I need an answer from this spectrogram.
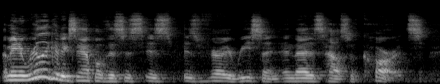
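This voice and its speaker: A man giving a casual spoken film commentary, rambling, restarting his sentences, and trailing off into low mumbles at the ends of phrases. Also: expressive, fairly quick. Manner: rambling, with many restarts and ums. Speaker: film review vlogger.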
